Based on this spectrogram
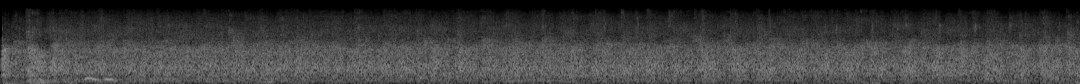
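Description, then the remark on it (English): Sustained applause from a studio audience welcoming the candidates to a debate, a dense, steady wash of clapping that holds at an even, fairly loud level for about eleven seconds without a break. “We've asked that our audience here in the studio will withhold applause throughout the debate, except for right now, as we welcome the candidates.”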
